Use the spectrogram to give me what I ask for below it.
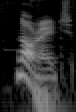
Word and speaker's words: Norwich: stir Lester Worster gluster w at the start of the final syllable is silent Norwich Beric souk e r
